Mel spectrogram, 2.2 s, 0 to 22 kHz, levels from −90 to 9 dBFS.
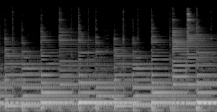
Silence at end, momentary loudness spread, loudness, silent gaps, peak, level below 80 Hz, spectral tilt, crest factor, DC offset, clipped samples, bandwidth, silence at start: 0 s; 3 LU; -24 LUFS; none; -12 dBFS; -50 dBFS; -7 dB/octave; 12 dB; under 0.1%; under 0.1%; 13.5 kHz; 0 s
